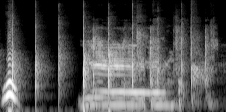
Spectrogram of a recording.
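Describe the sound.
A few sharp, spaced claps quickly give way to a burst of studio applause mixed with voices cheering and calling out, lively and fairly loud, fading after about two seconds, as a show guest is introduced.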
